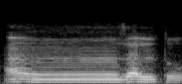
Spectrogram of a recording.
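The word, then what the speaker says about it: أَنزَلْتُ: നമുക്ക് അവിടെ കാണുന്നില്ല മറിച്ച് അവിടെ അൻ എന്ന ഉച്ചാരണം അല്ല വേണ്ടത് അൻസൽത്തു എന്നാണ് വേണ്ടത് എന്ന് സൂചിപ്പിക്കാനാണ് ആ സുക്കൂനിനെ അവിടുന്ന്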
